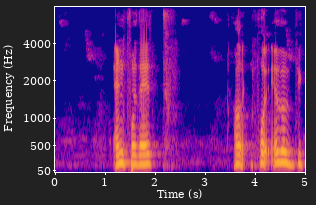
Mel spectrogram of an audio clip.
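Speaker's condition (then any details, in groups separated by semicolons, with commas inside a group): Spastic cerebral palsy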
